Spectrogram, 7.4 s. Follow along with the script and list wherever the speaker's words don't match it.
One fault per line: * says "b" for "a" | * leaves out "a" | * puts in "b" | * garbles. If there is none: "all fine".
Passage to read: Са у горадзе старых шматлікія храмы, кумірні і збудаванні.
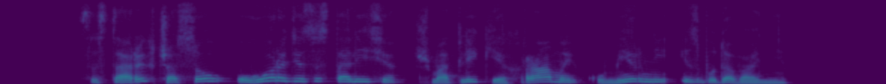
* puts in "старых часоў"
* says "засталіся" for "старых"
